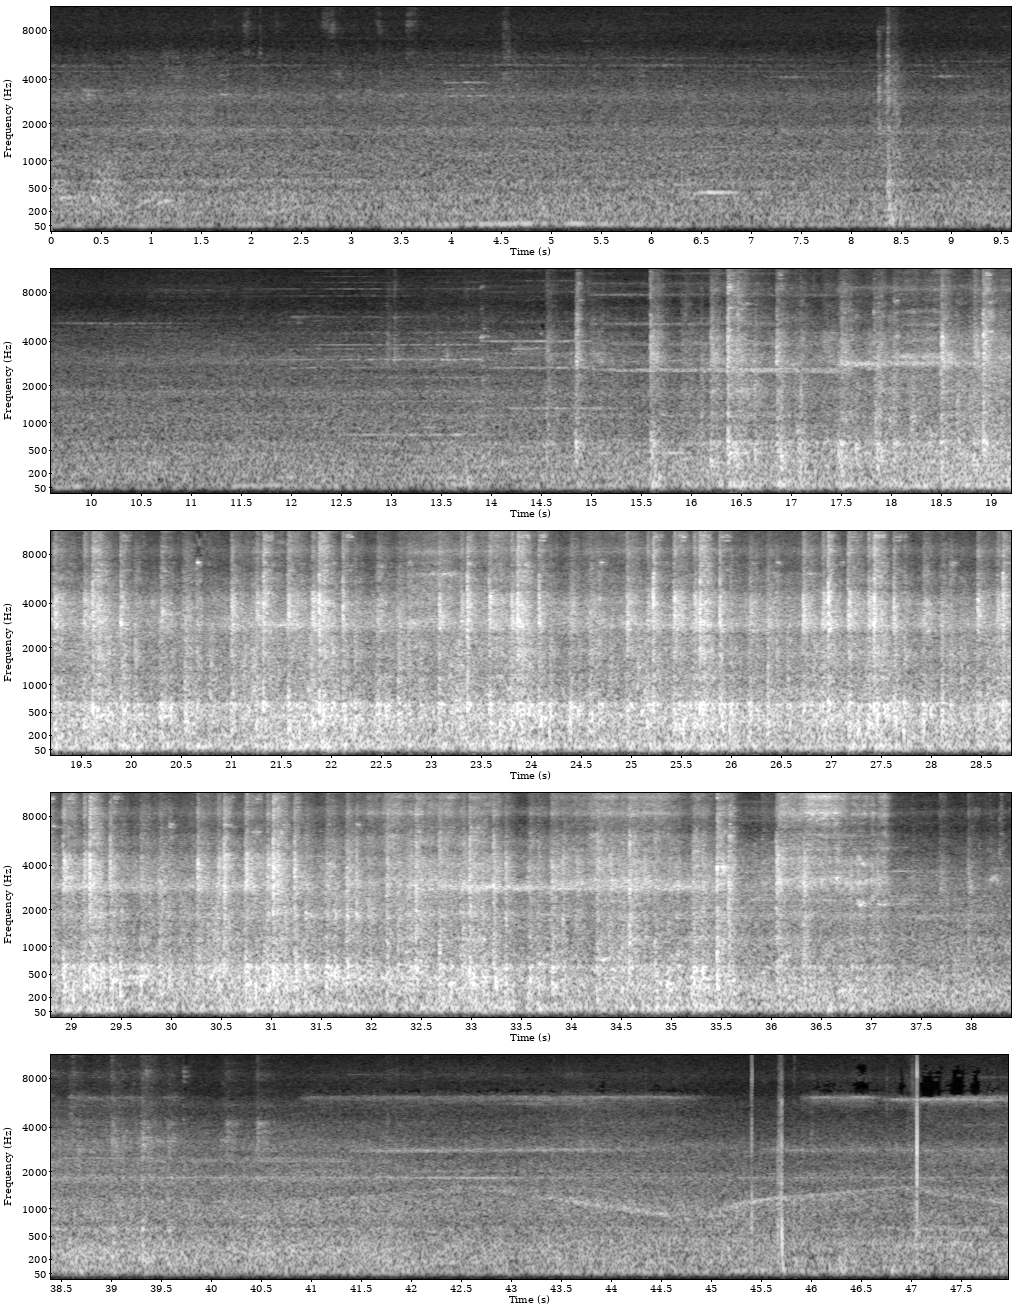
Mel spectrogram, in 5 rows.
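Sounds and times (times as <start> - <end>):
high wheel squeal: 12.0 - 19.2, 40.9 - 44.4, 45.9 - 47.9
train wheels clacking on track: 14.5 - 40.6.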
